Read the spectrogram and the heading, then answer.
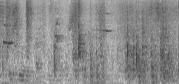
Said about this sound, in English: you can actually close the door at this point.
